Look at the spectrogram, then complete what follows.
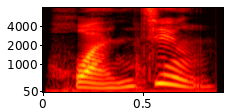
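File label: "huanjing", Chinese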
